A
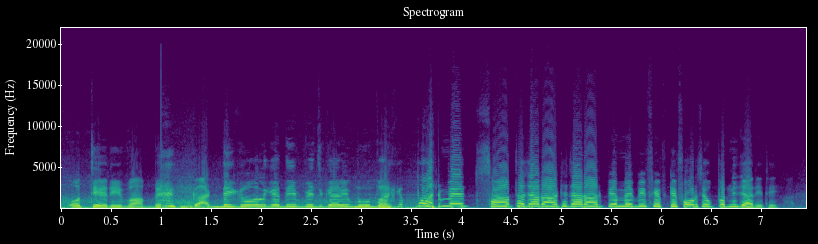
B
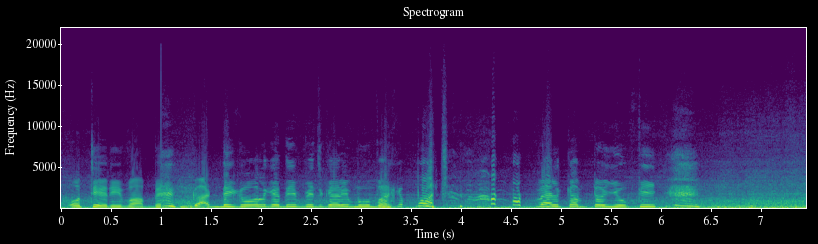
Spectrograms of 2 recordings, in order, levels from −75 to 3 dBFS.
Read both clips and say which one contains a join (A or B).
A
